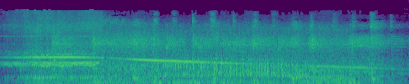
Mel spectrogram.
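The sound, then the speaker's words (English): A police car's siren wails over a rumbling engine as the car joins a chase, one loud, steady tone that slowly drifts lower in pitch across the whole clip. “They start their engine, turn their siren on, and join the chase.”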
